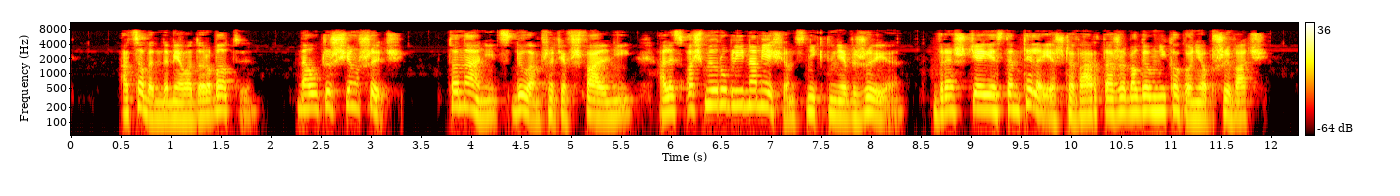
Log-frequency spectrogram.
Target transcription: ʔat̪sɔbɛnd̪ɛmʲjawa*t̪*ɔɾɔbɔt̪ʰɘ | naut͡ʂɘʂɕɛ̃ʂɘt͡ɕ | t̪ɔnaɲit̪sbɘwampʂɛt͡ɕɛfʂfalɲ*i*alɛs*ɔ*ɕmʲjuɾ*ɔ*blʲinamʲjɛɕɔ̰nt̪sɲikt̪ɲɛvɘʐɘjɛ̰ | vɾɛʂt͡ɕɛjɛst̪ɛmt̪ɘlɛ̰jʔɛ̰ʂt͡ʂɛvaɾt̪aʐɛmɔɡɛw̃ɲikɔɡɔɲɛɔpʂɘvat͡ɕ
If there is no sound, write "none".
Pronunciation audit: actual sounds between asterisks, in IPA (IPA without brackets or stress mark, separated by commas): d̪, i, ɔ, u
